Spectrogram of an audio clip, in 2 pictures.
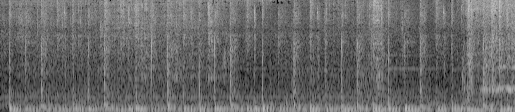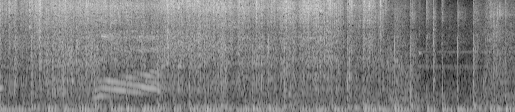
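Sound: car being crushed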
